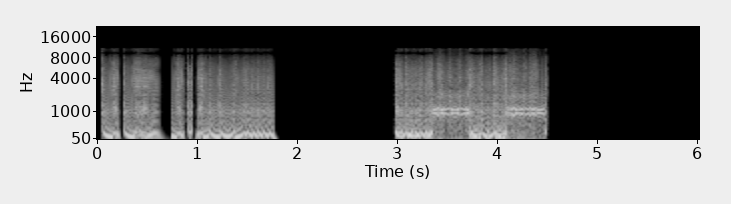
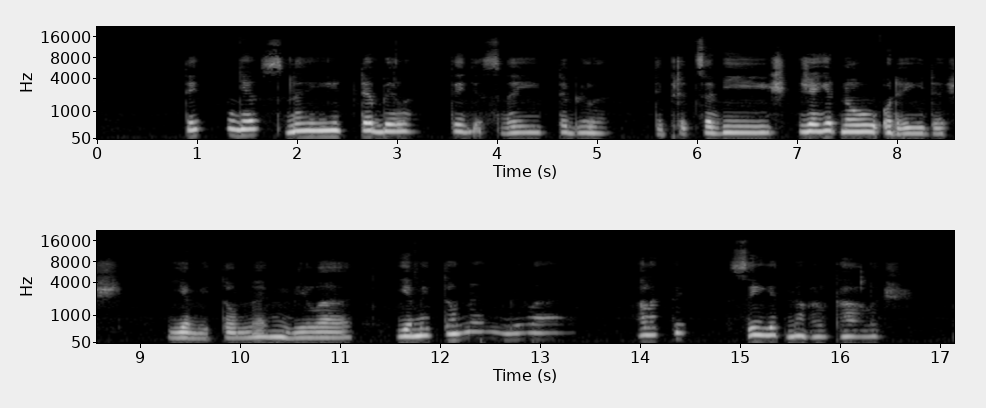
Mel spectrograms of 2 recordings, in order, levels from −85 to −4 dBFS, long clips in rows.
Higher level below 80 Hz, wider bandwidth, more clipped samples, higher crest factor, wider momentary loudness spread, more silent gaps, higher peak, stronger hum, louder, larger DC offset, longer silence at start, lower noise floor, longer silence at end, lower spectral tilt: first, -36 dBFS vs -64 dBFS; second, 11.5 kHz vs 15 kHz; neither; second, 14 dB vs 20 dB; second, 6 LU vs 16 LU; first, 1.84-2.95 s vs none; about the same, -12 dBFS vs -12 dBFS; neither; first, -23 LUFS vs -31 LUFS; neither; second, 0.05 s vs 0.9 s; first, under -90 dBFS vs -78 dBFS; first, 1.5 s vs 0.6 s; second, -5 dB/octave vs -6.5 dB/octave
